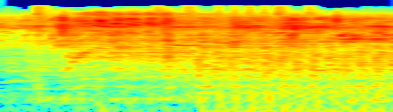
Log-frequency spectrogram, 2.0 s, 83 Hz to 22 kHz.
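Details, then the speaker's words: Yamaha R15 after cleaning rust from the starter button contacts (holder not replaced): brief starter whir, engine catches within a second and runs evenly; electric start now works normally. "sekarang tinggal kita tes starter teman-teman bisa lihat sendiri ya staternya sudah bisa"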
